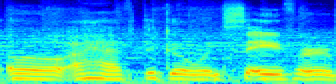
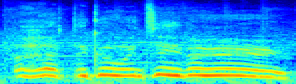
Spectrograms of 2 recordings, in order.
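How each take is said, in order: First: It is said in a normal voice. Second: It is said in a Batman voice.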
